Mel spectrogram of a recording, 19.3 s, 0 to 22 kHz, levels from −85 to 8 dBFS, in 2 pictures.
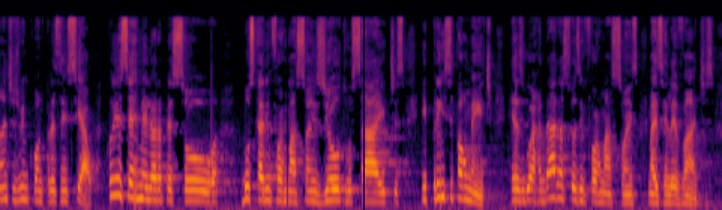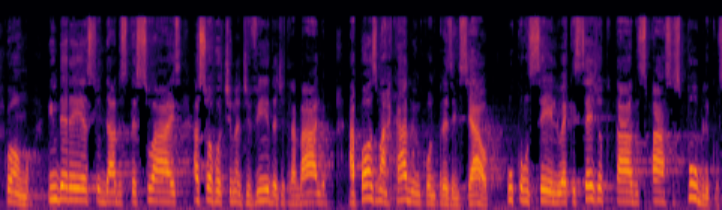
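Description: Gaps between stream segments fall at 0.77–0.79 s, 1.79 s, 2.81 s, 3.82 s, 4.84–4.86 s, 5.86 s, 6.86 s and 7.87 s, once per second, matching 1.0 s segments. Each segment's time stamp starts slightly after the previous one ends, so the player fills the hole with silence. Each gap is a hard-edged dropout of about 4 to 24 ms. No audio is lost, but the sound jerks at every boundary.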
